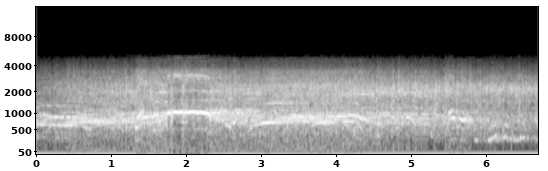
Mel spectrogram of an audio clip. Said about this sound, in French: Je vous remercie pour l'applaudissement, tous vos sourires, toutes vos amours, tous vos cadeaux, et surtout pour votre fidélité.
